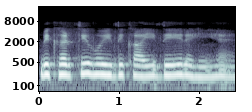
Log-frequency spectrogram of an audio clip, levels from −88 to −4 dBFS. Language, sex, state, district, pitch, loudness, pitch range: Hindi, female, Bihar, Samastipur, 205 Hz, -15 LUFS, 195-215 Hz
